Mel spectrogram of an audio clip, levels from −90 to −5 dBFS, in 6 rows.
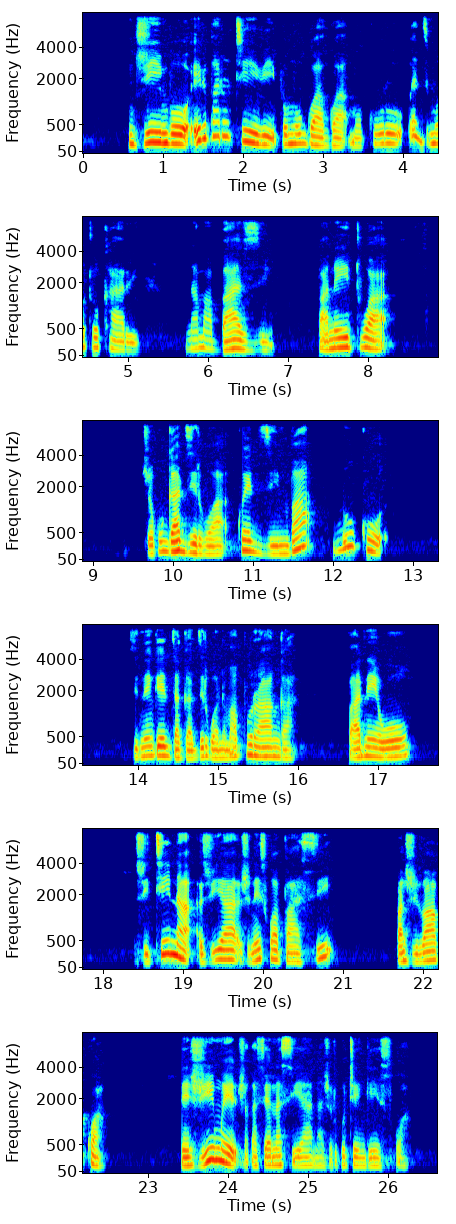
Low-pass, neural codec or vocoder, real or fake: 7.2 kHz; none; real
